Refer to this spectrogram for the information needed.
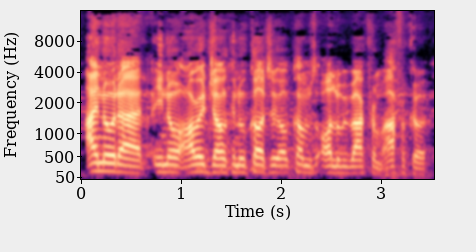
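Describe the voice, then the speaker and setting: A man's voice: a little high, steady tone, fast, pushed and bright. A young man from the Bahamas in a casual street interview, laid-back and filling his talk with "like" and "you know". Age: young adult.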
